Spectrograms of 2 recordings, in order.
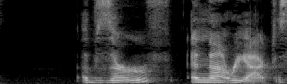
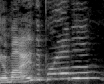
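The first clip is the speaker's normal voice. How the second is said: squeaky, much higher mock question; mock self-doubt; 3 dB louder than usual. Host mocks herself as the moody one, squeaky and high. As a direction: play it like a silly little voice. Jokey self-blame in acted quote.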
